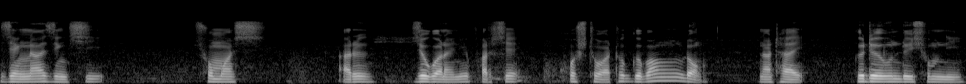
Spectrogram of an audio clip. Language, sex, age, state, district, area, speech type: Bodo, male, 30-45, Assam, Kokrajhar, rural, spontaneous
